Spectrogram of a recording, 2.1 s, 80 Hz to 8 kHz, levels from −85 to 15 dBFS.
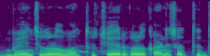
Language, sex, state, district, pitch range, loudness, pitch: Kannada, male, Karnataka, Bidar, 105-110 Hz, -15 LUFS, 105 Hz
